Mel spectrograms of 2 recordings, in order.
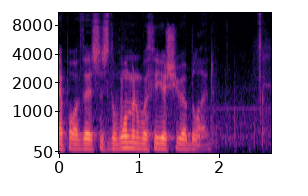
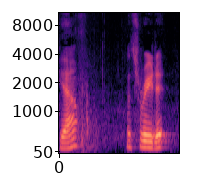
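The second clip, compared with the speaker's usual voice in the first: usual speaking voice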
